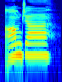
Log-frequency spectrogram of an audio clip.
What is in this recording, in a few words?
uncle in turkish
